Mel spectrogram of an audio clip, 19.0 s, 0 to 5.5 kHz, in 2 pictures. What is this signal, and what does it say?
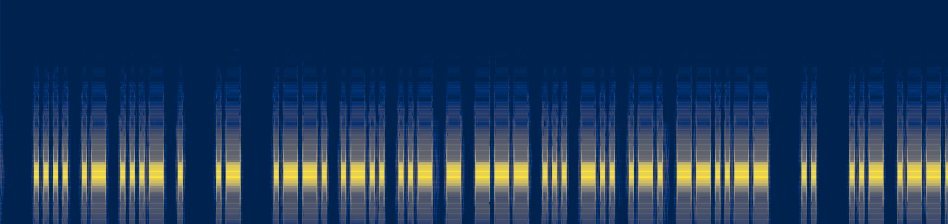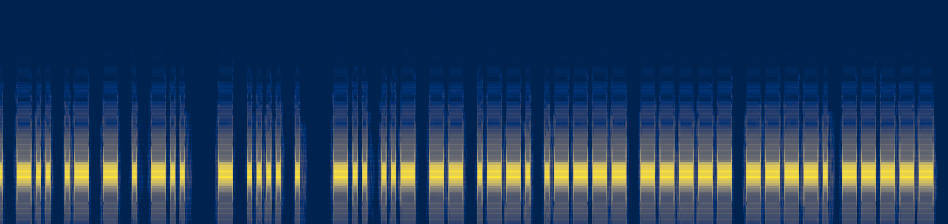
Morse code, heard as a keyed tone, about 25 wpm, 600 Hz. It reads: HAVE A PLUTOSDR, I UPDATED THE DUMP1090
